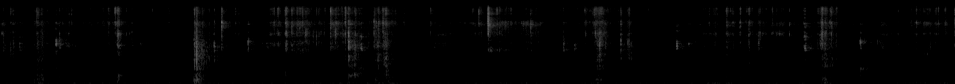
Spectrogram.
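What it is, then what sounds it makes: Bar soap being shaved. A solid round green bar of soap, held in the palm, is shaved into curls with a utility knife blade. Quick, bright scraping and crackling strokes come in dense bursts with almost no low end. Each stroke dies away almost at once.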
